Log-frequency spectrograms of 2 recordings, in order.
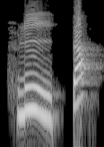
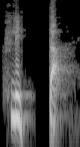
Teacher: In the first one, we make the Y very long because there's just one consonant, the T coming after, one T coming after. And the other one, we have two T's coming after. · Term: long version of the Y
